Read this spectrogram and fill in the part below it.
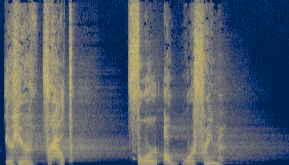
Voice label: Operator Voice; Warframe; Jade Shadows Quest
